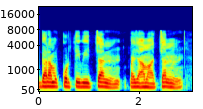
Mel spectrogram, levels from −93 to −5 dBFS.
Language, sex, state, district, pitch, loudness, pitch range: Garhwali, male, Uttarakhand, Uttarkashi, 150 Hz, -16 LUFS, 145-165 Hz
